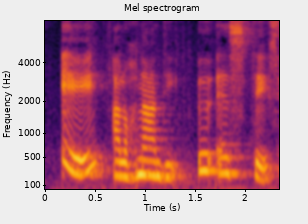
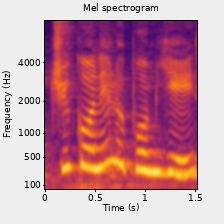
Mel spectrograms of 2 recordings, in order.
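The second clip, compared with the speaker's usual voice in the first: pitched-up teacher's question; question intonation; 6 semitones higher, 4 dB louder than usual. Shown as a demonstration. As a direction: read "tu connais le pommier" as a lifted, deliberate question. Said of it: "c'est une question".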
